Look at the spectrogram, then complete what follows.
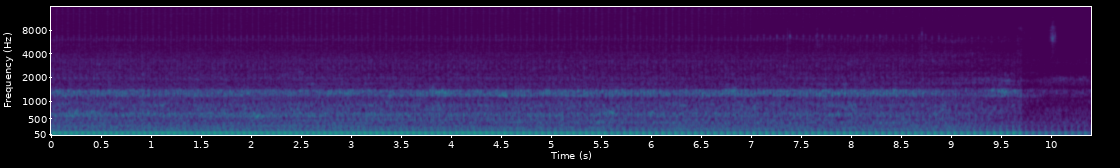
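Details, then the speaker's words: TVS Raider BS6 motorcycle with a mileage complaint, mic near the engine, cold start: steady, fast single-cylinder idle with an even beat. Normal high initial rpm from the auto choke, which opens by itself. "शुरू में RPM उच्च क्योंकि इसमें auto चक system यह दिया गया है।"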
